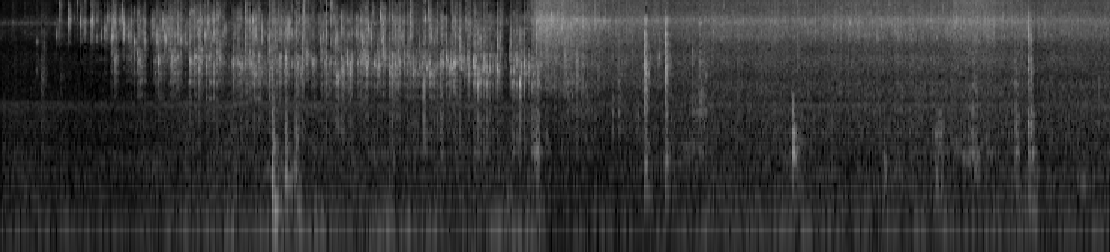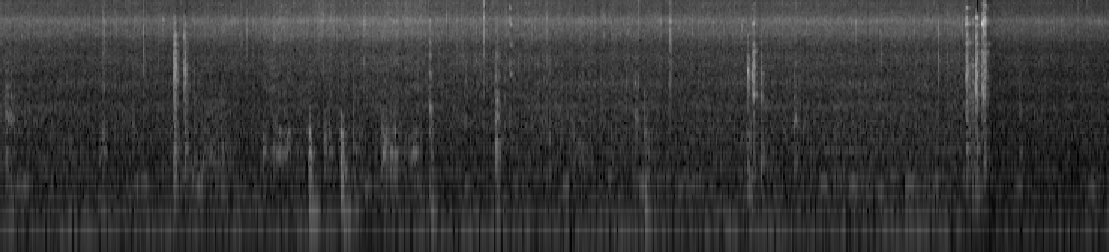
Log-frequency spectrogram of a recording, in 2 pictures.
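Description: Cooking oil crackling as it heats in a nonstick wok, then chopped onions frying with a steady sizzle. A wooden spatula stirring them knocks and scrapes against the pan, with a clatter of knocks near the end.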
